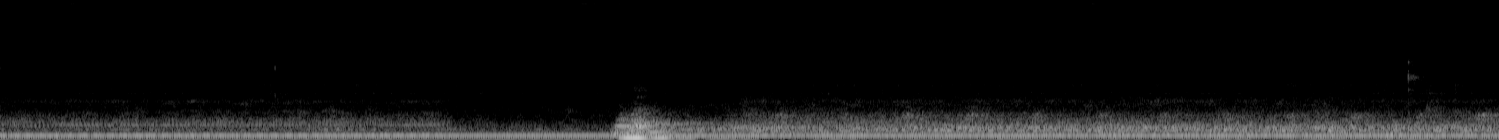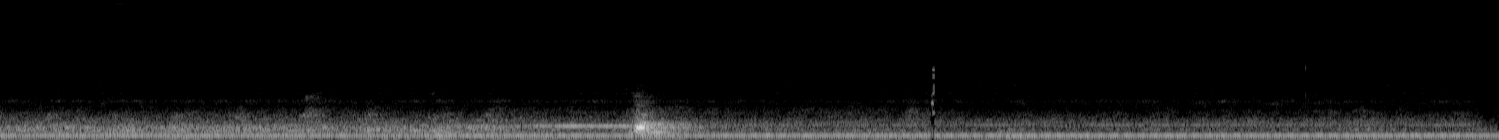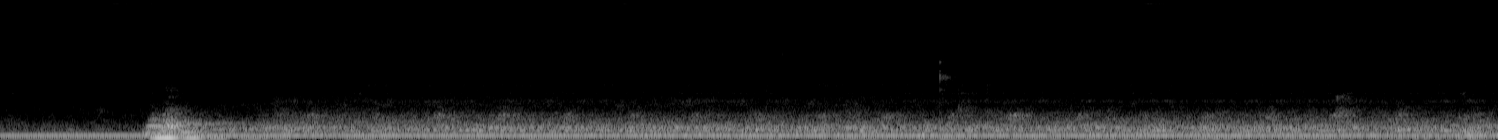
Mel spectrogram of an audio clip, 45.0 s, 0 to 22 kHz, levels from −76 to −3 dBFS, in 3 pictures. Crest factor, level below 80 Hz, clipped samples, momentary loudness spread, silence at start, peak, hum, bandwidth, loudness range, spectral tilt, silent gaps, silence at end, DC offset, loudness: 24 dB; -42 dBFS; under 0.1%; 5 LU; 0 s; -12 dBFS; none; over 20 kHz; 9 LU; -10.5 dB/octave; none; 0 s; under 0.1%; -38 LUFS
